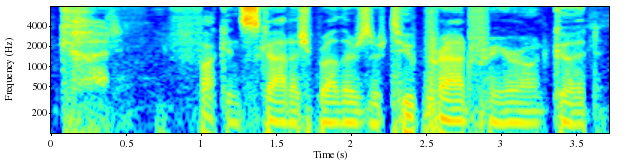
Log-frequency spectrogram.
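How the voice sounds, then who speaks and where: A man's voice: a bass voice, level tone, moderate pace, darkish tone, slight background noise. A man voicing a proud, fierce male vampire fighter who talks bluntly and swears. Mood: exasperated.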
